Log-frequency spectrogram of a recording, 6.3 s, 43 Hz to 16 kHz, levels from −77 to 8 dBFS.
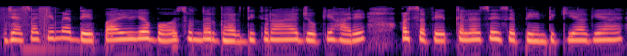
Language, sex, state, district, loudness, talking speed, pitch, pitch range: Hindi, female, Uttar Pradesh, Jyotiba Phule Nagar, -16 LUFS, 240 wpm, 250 Hz, 235-260 Hz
